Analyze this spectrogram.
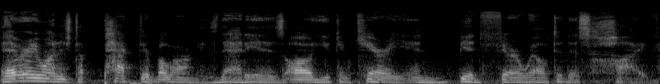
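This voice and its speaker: Over clear background noise, a man uses a put-on character voice at a fairly low pitch, keeping a moderate pace with hardly any pauses. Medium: read story. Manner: sneering, menacing, coarse.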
